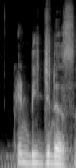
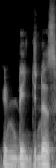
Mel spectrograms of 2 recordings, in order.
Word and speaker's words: indigenous: Indigenous, now it is indigenous here. Look at the spelling, indigenous, not here is e, not I. Indigenous, we pronounce with I, but spelling is with e.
